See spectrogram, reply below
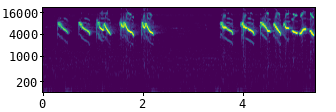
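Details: White-eye song meant to agitate other white-eyes into singing: sharp, high downslurred whistled notes in two quick bursts, about five notes each, separated by a second-long pause.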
